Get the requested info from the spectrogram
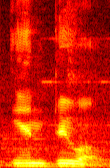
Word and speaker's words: enduo: That word strong is the word enduo. It's spelled E-N-D-U-O, enduo.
